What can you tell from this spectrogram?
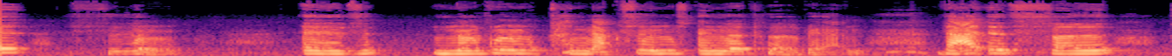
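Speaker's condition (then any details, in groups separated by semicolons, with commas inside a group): Speech impairment; hard to understand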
